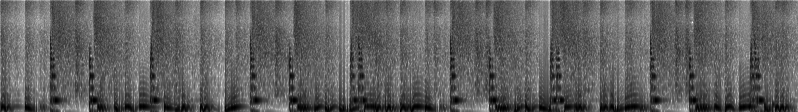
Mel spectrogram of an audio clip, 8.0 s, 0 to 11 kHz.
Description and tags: Aerobic Loop -24
A four bar four on the floor electronic drumloop at 120 BPM created with the Aerobic ensemble within Reaktor 5 from Native Instruments. Very weird electro loop. Normalised and mastered using several plugins within Cubase SX.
